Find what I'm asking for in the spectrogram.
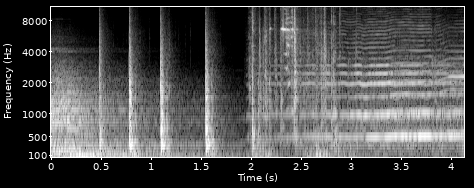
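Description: Four firm knocks on the wooden door of a small brick home, evenly spaced, followed by a clatter of rattling thuds as a young man opens it and a steady tonal hum that lingers to the end.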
